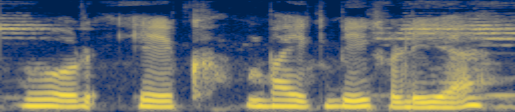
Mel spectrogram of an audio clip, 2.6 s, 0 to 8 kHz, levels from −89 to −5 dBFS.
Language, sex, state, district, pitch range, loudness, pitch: Hindi, male, Uttar Pradesh, Saharanpur, 140-170 Hz, -14 LUFS, 155 Hz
